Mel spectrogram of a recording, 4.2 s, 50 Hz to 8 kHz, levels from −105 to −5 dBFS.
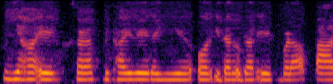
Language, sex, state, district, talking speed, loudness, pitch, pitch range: Hindi, female, Uttarakhand, Uttarkashi, 185 wpm, -36 LUFS, 220 Hz, 215-225 Hz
